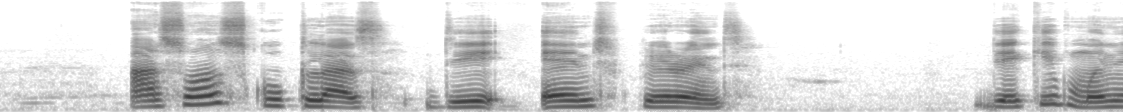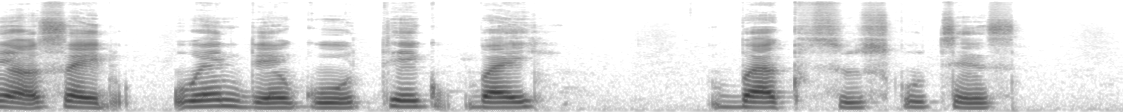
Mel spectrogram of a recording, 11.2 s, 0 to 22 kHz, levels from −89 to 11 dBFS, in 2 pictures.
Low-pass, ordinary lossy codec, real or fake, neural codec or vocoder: none; none; real; none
